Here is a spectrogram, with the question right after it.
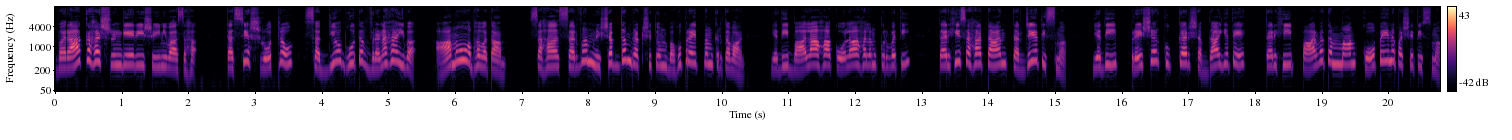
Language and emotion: Sanskrit, neutral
